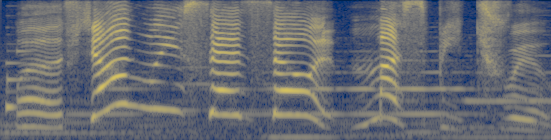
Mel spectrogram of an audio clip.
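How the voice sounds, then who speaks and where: A woman voicing a small, chirpy, childlike fairy companion in a video game, squeaky and blunt. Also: huge pitch swings, moderate pace, exaggerated voice. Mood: impressed. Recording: loud game music behind voice.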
